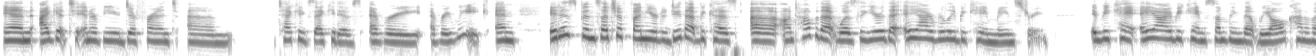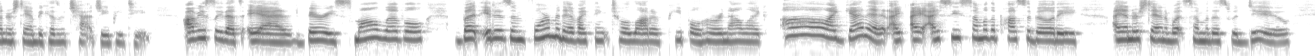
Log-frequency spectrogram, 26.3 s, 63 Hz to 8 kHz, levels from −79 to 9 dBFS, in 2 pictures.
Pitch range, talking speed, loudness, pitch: 220-270 Hz, 215 wpm, -32 LUFS, 240 Hz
